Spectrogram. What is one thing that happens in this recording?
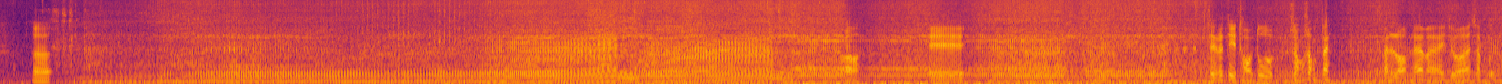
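A motorcycle engine drones steadily while riding, rising and falling with the gears.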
